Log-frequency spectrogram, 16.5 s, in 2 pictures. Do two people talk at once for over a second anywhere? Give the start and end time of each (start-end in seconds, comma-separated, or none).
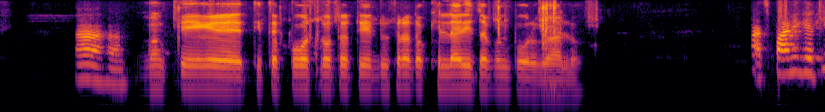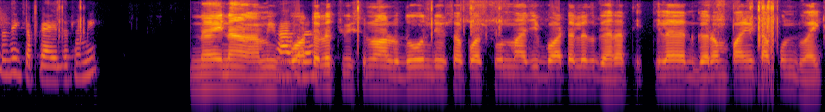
none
